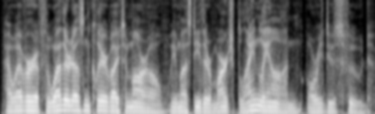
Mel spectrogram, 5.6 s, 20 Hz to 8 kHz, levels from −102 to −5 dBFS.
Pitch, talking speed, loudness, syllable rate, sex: 110 Hz, 190 wpm, -18 LUFS, 4.8 syllables/s, male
